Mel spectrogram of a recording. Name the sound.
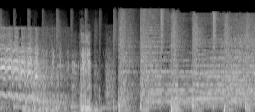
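horse neighing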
